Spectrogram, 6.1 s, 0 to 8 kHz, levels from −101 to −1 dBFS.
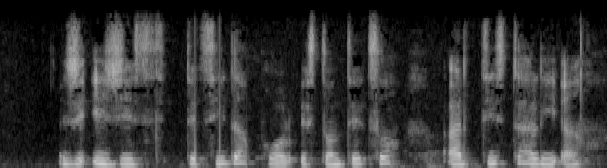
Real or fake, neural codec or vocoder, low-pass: real; none; 7.2 kHz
